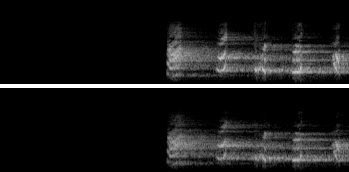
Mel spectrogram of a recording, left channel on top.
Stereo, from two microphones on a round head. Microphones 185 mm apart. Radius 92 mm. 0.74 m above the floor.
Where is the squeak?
25° left (ahead or behind), 0.6 m.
